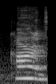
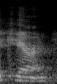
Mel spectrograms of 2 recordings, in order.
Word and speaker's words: Karen: name it's karen fletcher karen sounds like car in just like it's spelled but no one ever says it right they say karen and so does the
